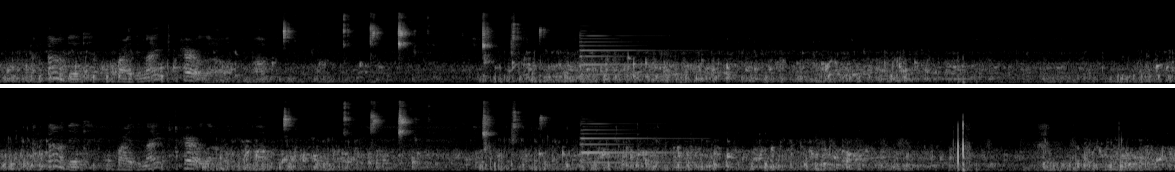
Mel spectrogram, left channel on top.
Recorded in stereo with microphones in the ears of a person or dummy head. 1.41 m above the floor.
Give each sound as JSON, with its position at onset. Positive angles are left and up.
{"t": 0.3, "sound": "a man speaking", "side_deg": 50, "distance_m": 1.9}
{"t": 2.8, "sound": "a splash", "side_deg": 60, "distance_m": 3.5}
{"t": 5.8, "sound": "a piano", "side_deg": 75, "distance_m": 3.0}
